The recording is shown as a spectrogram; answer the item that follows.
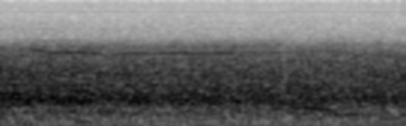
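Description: Large stadium crowd cheering in a steady, even wash of noise that eases slightly, the home fans reacting to a third-down defensive stop. Heard on an old television broadcast recording.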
